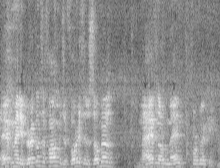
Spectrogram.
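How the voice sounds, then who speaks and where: A man with a German accent speaks at a fairly quick pace in a raised, projected voice with ordinary pitch variation, amid noticeable background noise and audible room echo. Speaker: farmer. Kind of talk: tour presentation to visitors. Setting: hunting lodge with tour group. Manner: halting.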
